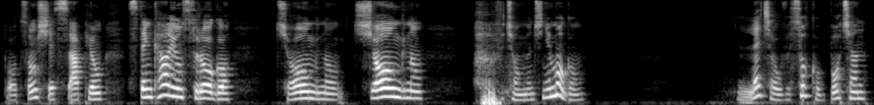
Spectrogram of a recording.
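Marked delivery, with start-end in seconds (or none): none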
